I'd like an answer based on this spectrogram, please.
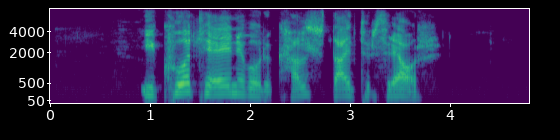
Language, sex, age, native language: Icelandic, female, 80-89, Icelandic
